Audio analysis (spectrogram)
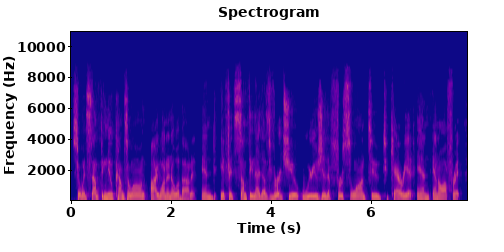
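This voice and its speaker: A man who is a master hair stylist and salon owner, talking as an interview guest in a measured, storytelling way. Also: mid-range voice, very animated. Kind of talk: casual interview talk.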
